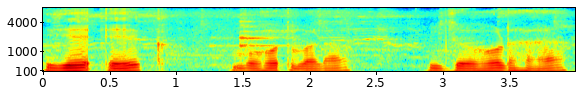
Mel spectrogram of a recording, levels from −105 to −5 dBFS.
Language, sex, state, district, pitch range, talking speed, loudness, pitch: Hindi, male, Uttar Pradesh, Saharanpur, 110-120 Hz, 75 wpm, -18 LUFS, 115 Hz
